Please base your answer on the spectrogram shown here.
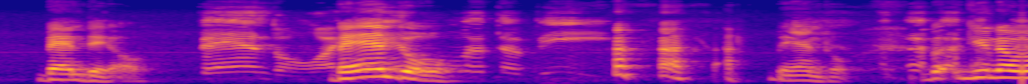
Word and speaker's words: Bandel: Did I pronounce that right? Bandel.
